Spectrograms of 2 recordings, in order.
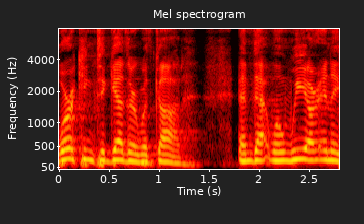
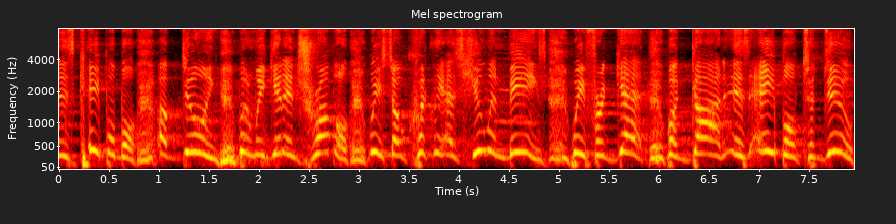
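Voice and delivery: preaching at full force; 6 semitones higher than usual. Acted. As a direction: lift the church up, full voice.

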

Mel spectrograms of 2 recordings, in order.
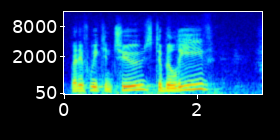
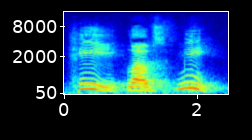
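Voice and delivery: drawn-out He loves me; slow repeated affirmation; much slower than usual. Shown as a demonstration. Pastor leading the church in a slow affirmation, slow. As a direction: say it slowly, letting it sink in. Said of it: "And now say".

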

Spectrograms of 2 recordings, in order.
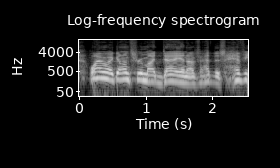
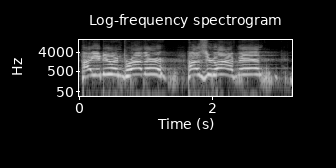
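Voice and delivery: much higher, bright mock-friendly hello; chirpy church greeter; 10 semitones higher, 3 dB louder, slower than usual. Churchgoer greeting a sister on Sunday, chirpy and high. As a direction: play the cheery churchgoer at the door.

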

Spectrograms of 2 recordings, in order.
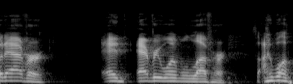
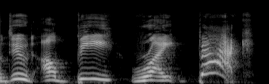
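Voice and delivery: very slow, higher, spelled-out retort; exasperated; 6 semitones higher, much slower than usual. Retold or imitated. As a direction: stretch each word in retold exasperation. Exasperated answer to the heckler.

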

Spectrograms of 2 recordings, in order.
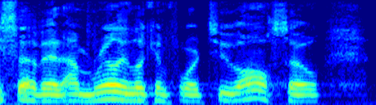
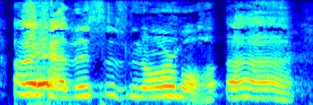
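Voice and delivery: loud, higher laugh-cry through the words; laughing strained; 5 semitones higher, 16 dB louder than usual. Retold or imitated. Cramped husband reassuring wife, loud strained laugh. Cramped runner pretending okay.

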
